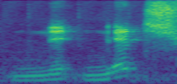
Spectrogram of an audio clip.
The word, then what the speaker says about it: niche: Yeah, it also allows people to be more creative or more niche or niche, or depending on how you say it, right?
